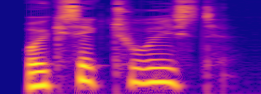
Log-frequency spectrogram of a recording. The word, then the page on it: rygsækturist: [ ˈʁœgsεg- ]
